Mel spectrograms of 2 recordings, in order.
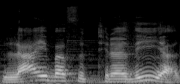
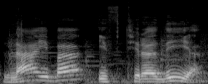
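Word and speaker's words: لعبة افتراضية: 그리고 라이바 프티라디야, 이 단어가 가상게임이라는 뜻인데요. 이프티라드는 파령 동명사에서 형용사 형태로 만들어준 것이기 때문에 이 알리프가 연음되는 함자입니다. 그래서 발음을 하실 때 라이바 이프티라디야 이렇게 함자 발음을 살려서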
